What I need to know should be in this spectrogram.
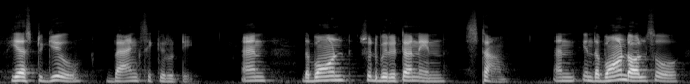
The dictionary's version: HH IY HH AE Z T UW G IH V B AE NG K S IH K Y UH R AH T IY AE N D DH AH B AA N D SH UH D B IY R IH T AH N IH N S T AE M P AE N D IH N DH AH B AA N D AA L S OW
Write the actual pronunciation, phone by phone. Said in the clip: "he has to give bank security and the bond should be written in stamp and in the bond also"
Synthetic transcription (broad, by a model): HH IY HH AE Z T UW G IH V B AE NG K S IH K Y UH R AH T IY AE N D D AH B AA N D SH UH D B IY R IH T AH N IH N S T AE M AE N D IH N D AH B AA N D AA L S OW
